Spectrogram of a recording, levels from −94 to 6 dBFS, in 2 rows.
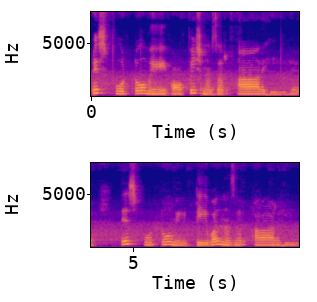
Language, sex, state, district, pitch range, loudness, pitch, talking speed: Hindi, female, Madhya Pradesh, Umaria, 210-255 Hz, -16 LUFS, 225 Hz, 110 wpm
